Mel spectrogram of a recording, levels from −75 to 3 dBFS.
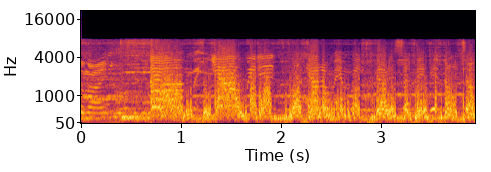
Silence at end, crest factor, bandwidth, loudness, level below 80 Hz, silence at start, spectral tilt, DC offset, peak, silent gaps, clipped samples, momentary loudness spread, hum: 0 s; 6 dB; 8 kHz; -6 LUFS; -30 dBFS; 0 s; -4.5 dB/octave; under 0.1%; 0 dBFS; none; 10%; 4 LU; none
